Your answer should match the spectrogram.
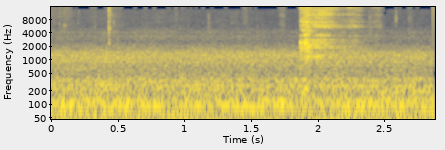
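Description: Steady low road rumble from inside a moving car on a trip, continuous and fairly loud, with a brief hissing swell about two-thirds of the way through. Nobody speaks.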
